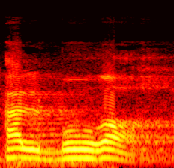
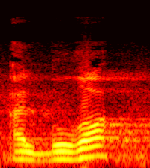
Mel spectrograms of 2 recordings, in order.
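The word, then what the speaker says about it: البغاة: lain Burak lagi lain jangan silap baca jadi bughah Alif Lam Ba ghain Alif ta marbutah itu dia punya ejaan al-bughah kan al-bughah ejaan dia Alif Lam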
